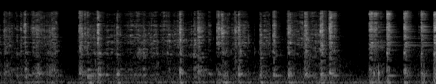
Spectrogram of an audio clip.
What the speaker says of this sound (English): And we'll go over here and stir that up a little bit.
